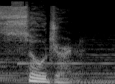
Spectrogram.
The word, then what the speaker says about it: sojourn: Director Zosimos, how do you pronounce this word? Let me see. Ah, that's sojourn.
